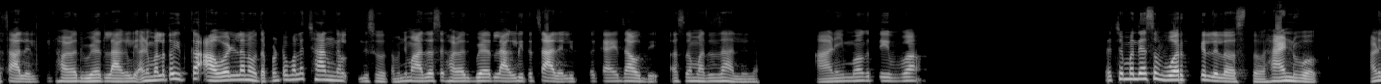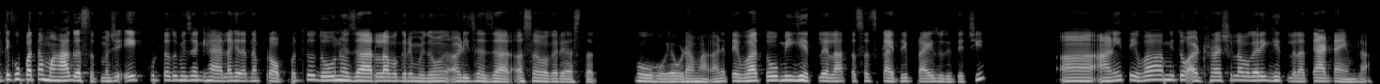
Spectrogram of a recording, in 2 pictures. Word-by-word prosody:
चालेल 130 Hz, -2 st, 0 dB
की 145 Hz, -, -25 dB
हळद-बिळद 150 Hz, 0 st, +1 dB
लागली 140 Hz, -1 st, +2 dB
आणि 155 Hz, -, +2 dB
मला 200 Hz, +3 st, +3 dB
तो 250 Hz, -, +5 dB
इतका 255 Hz, +1 st, +1 dB
आवडला 195 Hz, +5 st, +5 dB
नव्हता. 185 Hz, -8 st, +2 dB
पण 180 Hz, -, -4 dB
तो 215 Hz, -, -1 dB
मला 225 Hz, +3 st, 0 dB
छान 215 Hz, -2 st, +4 dB
घाल 180 Hz, -1 st, -1 dB, 0.2 s
दिसत 145 Hz, +1 st, -8 dB
होता 130 Hz, -3 st, -6 dB
म्हणजे 145 Hz, +5 st, -5 dB
माझं 160 Hz, +1 st, +3 dB
असं 170 Hz, +1 st, -4 dB
हळद-बिळद 155 Hz, +1 st, +1 dB
लागली, 150 Hz, 0 st, +1 dB
तर -, -, -6 dB
चालेल 140 Hz, -3 st, +3 dB
इतकं 140 Hz, +2 st, -12 dB
काय 150 Hz, -1 st, -2 dB
जाऊ 155 Hz, -2 st, +2 dB
दे 130 Hz, 0 st, -8 dB, 0.2 s
असं 150 Hz, +2 st, -5 dB
माझं 150 Hz, 0 st, -2 dB
झालेलं 125 Hz, -6 st, -3 dB, 0.7 s
आणि 145 Hz, +3 st, -2 dB
मग 175 Hz, +1 st, 0 dB
तेव्हा 170 Hz, +1 st, -1 dB, 1.9 s
त्याच्यामध्ये 255 Hz, 0 st, +4 dB
असं 255 Hz, 0 st, +3 dB
वर्क 210 Hz, +1 st, +7 dB
केलेलं 170 Hz, -10 st, +3 dB
असतं 130 Hz, -1 st, -4 dB
हँडवर्क 160 Hz, -4 st, +5 dB, 0.5 s
आणि 170 Hz, +5 st, 0 dB
ते 225 Hz, -, +1 dB
खूप 235 Hz, -1 st, +1 dB
आता 225 Hz, +1 st, +2 dB
महाग 185 Hz, -3 st, +4 dB
असतात. 175 Hz, -4 st, -1 dB
म्हणजे 155 Hz, +3 st, -3 dB
एक 195 Hz, 0 st, -1 dB
कुर्ता 200 Hz, -1 st, -5 dB
तुम्ही 195 Hz, 0 st, -1 dB
जर 200 Hz, +1 st, 0 dB
घ्यायला 175 Hz, -3 st, -1 dB
घेतला 175 Hz, -1 st, 0 dB
ना, 170 Hz, -, -4 dB
प्रॉपर 155 Hz, +1 st, -3 dB
तो 220 Hz, -, +1 dB
2000 180 Hz, -3 st, +3 dB
वगैरे 165 Hz, 0 st, -2 dB
मिळून 150 Hz, 0 st, -2 dB
2500 150 Hz, -2 st, -1 dB
असं 145 Hz, +2 st, -2 dB
वगैरे 135 Hz, -1 st, -2 dB
असतात. 120 Hz, 0 st, -5 dB, 0.4 s
हो, 155 Hz, -3 st, +1 dB
हो 130 Hz, -2 st, -3 dB
एवढा 130 Hz, +1 st, 0 dB
महाग. 125 Hz, -3 st, -2 dB
आणि 140 Hz, +3 st, -3 dB
तेव्हा 165 Hz, +1 st, +3 dB
तो 190 Hz, +1 st, +2 dB
मी 195 Hz, +1 st, +2 dB
घेतलेला 165 Hz, -5 st, +1 dB
तसंच 150 Hz, 0 st, -7 dB
काहीतरी 150 Hz, -1 st, -1 dB
प्राईस 140 Hz, -2 st, -4 dB
होती 130 Hz, -1 st, -4 dB
त्याची. 130 Hz, -, -5 dB, 0.8 s
अ -, -, -6 dB
आणि 160 Hz, +2 st, 0 dB
तेव्हा 200 Hz, +3 st, 0 dB
मी 215 Hz, -1 st, -1 dB
तो 210 Hz, -, 0 dB
1800 185 Hz, +3 st, -2 dB
वगैरे 185 Hz, 0 st, +1 dB
घेतलेला 160 Hz, -6 st, -4 dB
त्या 155 Hz, -1 st, +3 dB
टाईमला. 125 Hz, -4 st, -3 dB
160 Hz, 190 wpm, -23 LUFS, 145-185 Hz, 1.9 s, वर्क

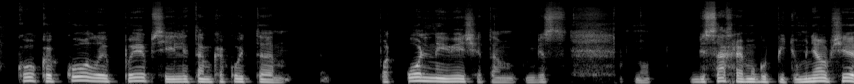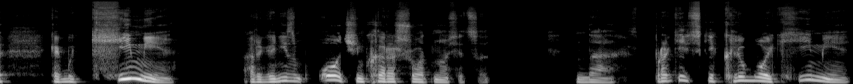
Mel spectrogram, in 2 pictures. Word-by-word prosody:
"Кока-Колы", 160 Hz, 0 st, 0 dB
"Пепси" 150 Hz, +2 st, -3 dB
или 125 Hz, +1 st, 0 dB
там 125 Hz, -1 st, -2 dB
какой-то 120 Hz, -2 st, -4 dB, 1.0 s
подпольные 150 Hz, +4 st, 0 dB
вещи 130 Hz, -4 st, -2 dB
там 100 Hz, -5 st, -12 dB
без 105 Hz, +2 st, -10 dB, 0.7 s
ну, 90 Hz, 0 st, -13 dB, 0.3 s
без 120 Hz, +1 st, -3 dB
сахара 145 Hz, -2 st, 0 dB
я -, -, +1 dB
могу 120 Hz, -1 st, 0 dB
пить. 115 Hz, -2 st, -9 dB
У 110 Hz, -, -4 dB
меня 135 Hz, +5 st, +3 dB
вообще, 150 Hz, +1 st, +1 dB, 0.4 s
как 125 Hz, -1 st, -1 dB
бы, 125 Hz, -2 st, -3 dB
к -, -, -11 dB
химии 180 Hz, -, +7 dB, 0.7 s
организм 130 Hz, +5 st, -2 dB
очень 195 Hz, -9 st, +4 dB
хорошо 130 Hz, -2 st, 0 dB
относится 110 Hz, -2 st, -7 dB, 0.9 s
Да. 105 Hz, -3 st, -7 dB, 0.4 s
Практически 150 Hz, +1 st, -3 dB
к 135 Hz, +3 st, -7 dB
любой 170 Hz, -5 st, +2 dB
химии 135 Hz, -, -2 dB
130 Hz, 110 wpm, -21 LUFS, 115-150 Hz, 1.0 s, химии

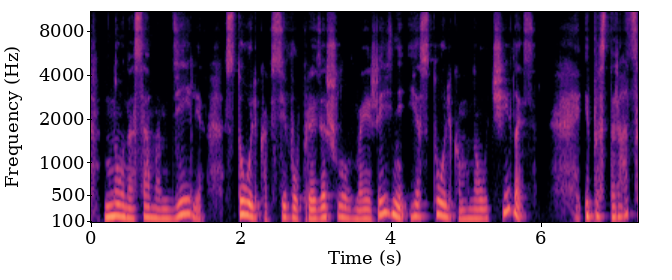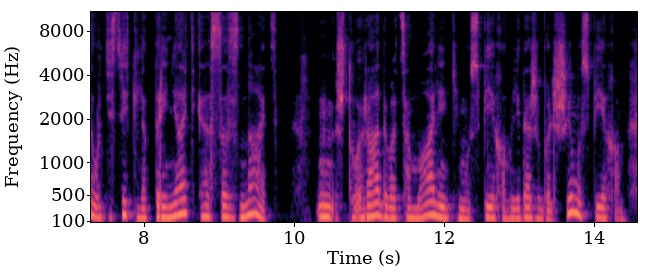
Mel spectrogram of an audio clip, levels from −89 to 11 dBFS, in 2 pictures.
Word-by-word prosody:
но 175 Hz, +2 st, +6 dB
на 150 Hz, -1 st, +1 dB
самом 145 Hz, -2 st, 0 dB
деле 160 Hz, -2 st, +1 dB, 0.3 s
столько 180 Hz, -, +3 dB
всего 155 Hz, +5 st, -2 dB
произошло 150 Hz, +3 st, 0 dB
в 140 Hz, -, -7 dB
моей 140 Hz, +1 st, -1 dB
жизни. 200 Hz, -, +2 dB
Я 175 Hz, +1 st, -1 dB
столькому 175 Hz, -6 st, -1 dB
научилась. 145 Hz, -, -2 dB, 0.7 s
И 185 Hz, -, +5 dB
постараться 180 Hz, +3 st, -2 dB
вот 160 Hz, -2 st, -2 dB
действительно 165 Hz, -1 st, -2 dB
принять 165 Hz, +8 st, +2 dB
и -, -, +1 dB
осознать, 165 Hz, -, 0 dB, 0.5 s
м, 165 Hz, -1 st, +3 dB
что 155 Hz, 0 st, -1 dB
радоваться 160 Hz, -2 st, +1 dB
маленьким 155 Hz, -2 st, +1 dB
успехам 145 Hz, 0 st, -2 dB
или 145 Hz, 0 st, -1 dB
даже 155 Hz, -1 st, -2 dB
большим 140 Hz, -, +1 dB
успехам, 160 Hz, -, -4 dB
160 Hz, 120 wpm, -22 LUFS, 150-180 Hz, 0.7 s, но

